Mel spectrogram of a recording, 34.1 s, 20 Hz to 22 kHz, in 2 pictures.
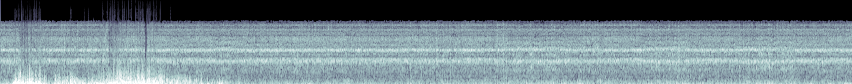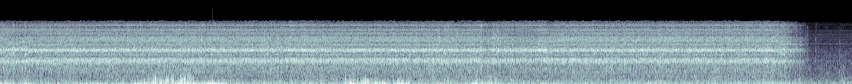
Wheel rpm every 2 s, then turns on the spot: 160, 160, 160, 160, 160, 170, 160, 160, 160, 160, 160, 160, 160, 160, 160, 160, 90.
none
